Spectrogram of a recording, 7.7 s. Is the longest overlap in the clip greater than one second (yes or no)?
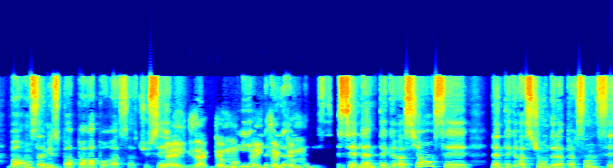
yes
